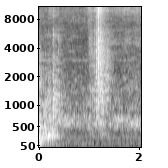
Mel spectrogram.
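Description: Plastic body shell of an Arrma Infraction RC car being pulled off its chassis by hand: a faint, brief plastic rustle about a second in.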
